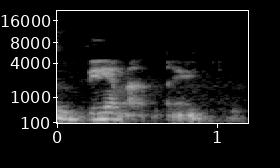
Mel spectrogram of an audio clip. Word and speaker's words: vehemently: I think it's vehemently. – You don't pronounce the H hard? – No.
